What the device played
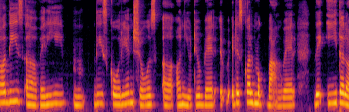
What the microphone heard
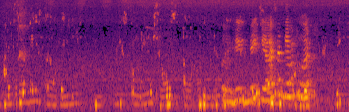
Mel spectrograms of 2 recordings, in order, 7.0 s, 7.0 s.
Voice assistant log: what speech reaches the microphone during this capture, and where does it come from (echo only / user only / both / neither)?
both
